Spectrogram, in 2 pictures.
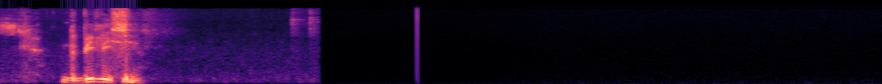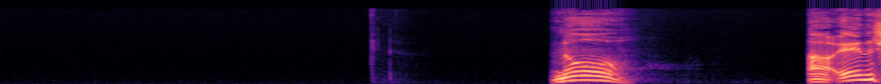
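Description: A man speaks in short bursts, heard through an online call.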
